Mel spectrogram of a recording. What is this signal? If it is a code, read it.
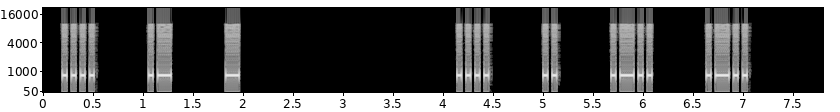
Morse code, heard as a keyed tone, about 27 wpm, spaced as for 12 wpm, 800 Hz. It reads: HAT HILL
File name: Spaced Alphas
